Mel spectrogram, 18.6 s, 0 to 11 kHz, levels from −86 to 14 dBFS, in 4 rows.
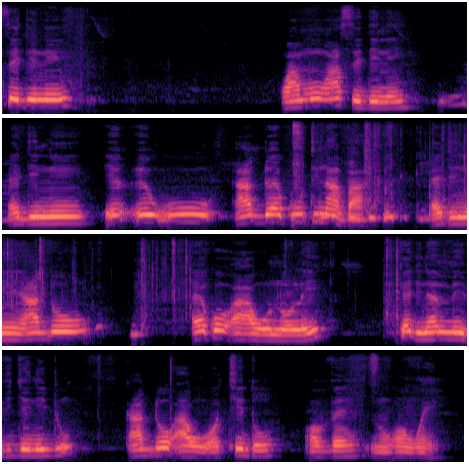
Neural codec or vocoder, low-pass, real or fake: none; 9.9 kHz; real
